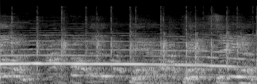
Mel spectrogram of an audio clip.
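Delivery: calling out. Retold or imitated. Man calling out to Jesus.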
